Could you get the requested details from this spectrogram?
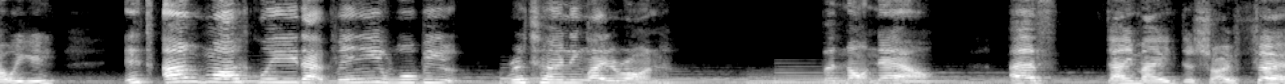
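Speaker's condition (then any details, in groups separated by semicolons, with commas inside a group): Cerebral palsy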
